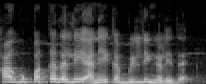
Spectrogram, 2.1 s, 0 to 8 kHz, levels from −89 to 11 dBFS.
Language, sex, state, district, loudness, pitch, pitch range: Kannada, female, Karnataka, Mysore, -16 LUFS, 235 Hz, 220-255 Hz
